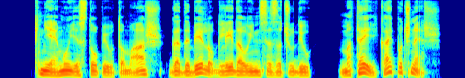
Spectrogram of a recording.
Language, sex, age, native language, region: Slovenian, male, 30-49, Slovenian, Central Slovenia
